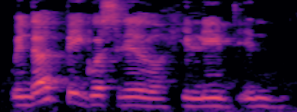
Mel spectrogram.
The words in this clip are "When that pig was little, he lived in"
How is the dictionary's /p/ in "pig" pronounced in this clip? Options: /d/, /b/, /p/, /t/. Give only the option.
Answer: /p/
